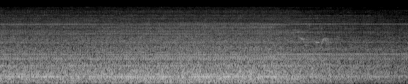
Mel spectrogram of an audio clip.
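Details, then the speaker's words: 2001 General Electric Quiet Aire air conditioner, blowing cold air: smooth constant hum with faint steady tone, no knocks or rattles, easing slightly at end; healthy. "sounds beautiful really quiet yeah i think it's just because the compressor was sitting for so long your air's nice and cold coming out of it"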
